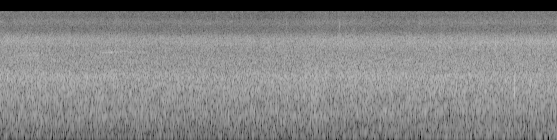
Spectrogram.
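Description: Floodwater rushing along a street: a steady rush of fast-flowing, churning water.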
